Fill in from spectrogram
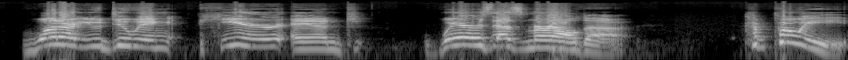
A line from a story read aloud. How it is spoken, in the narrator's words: I'm going to yell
